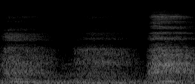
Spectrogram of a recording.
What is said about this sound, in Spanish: respirando así como que fuerte, porque antes de empezar el podcast me hice creo que era, me puse en un tubo y hice, y me hice para arriba con las manos desde ese tubo.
